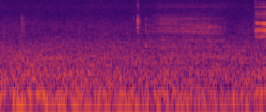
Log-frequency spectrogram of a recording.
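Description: Steady low rumble of a car driving at highway speed: engine and tyre road noise.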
